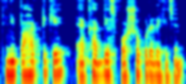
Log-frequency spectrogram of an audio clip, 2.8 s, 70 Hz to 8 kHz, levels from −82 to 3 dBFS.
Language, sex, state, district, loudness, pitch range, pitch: Bengali, male, West Bengal, Alipurduar, -17 LUFS, 115-125 Hz, 125 Hz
